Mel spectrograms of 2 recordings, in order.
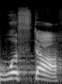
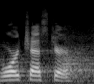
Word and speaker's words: Worcester: my college which is spelled or pronounced worcester or woosta for the locals not worchester um this presentation is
